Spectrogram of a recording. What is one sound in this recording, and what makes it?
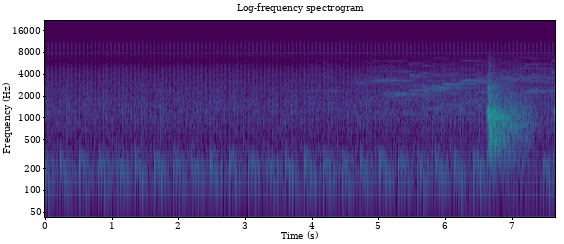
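Footsteps thud steadily and quickly on hard ground.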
